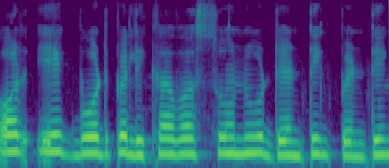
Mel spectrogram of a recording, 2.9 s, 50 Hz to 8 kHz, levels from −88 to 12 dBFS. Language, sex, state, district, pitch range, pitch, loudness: Hindi, female, Punjab, Fazilka, 210-240 Hz, 230 Hz, -15 LUFS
